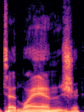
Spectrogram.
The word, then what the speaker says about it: Ted Lange: Ted Lange, and that is the correct pronunciation of the bartender from The Love Boat, is 74.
